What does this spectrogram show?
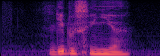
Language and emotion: Russian, neutral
